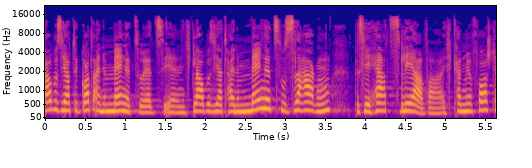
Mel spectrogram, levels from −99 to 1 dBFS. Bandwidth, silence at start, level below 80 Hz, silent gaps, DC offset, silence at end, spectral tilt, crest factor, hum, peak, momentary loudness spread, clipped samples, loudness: 15.5 kHz; 0 s; -74 dBFS; none; under 0.1%; 0 s; -4 dB/octave; 16 dB; none; -6 dBFS; 9 LU; under 0.1%; -22 LUFS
